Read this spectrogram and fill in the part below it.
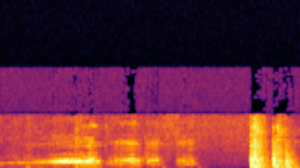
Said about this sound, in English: these ones here are the chickens Mr. Sowerby raised for slaughter, for eating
